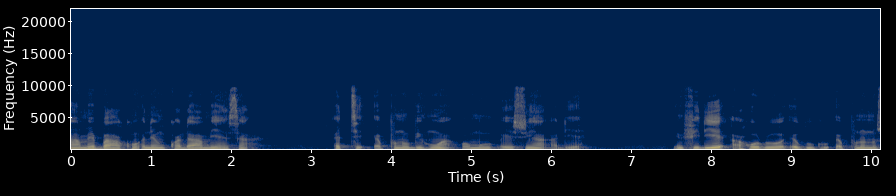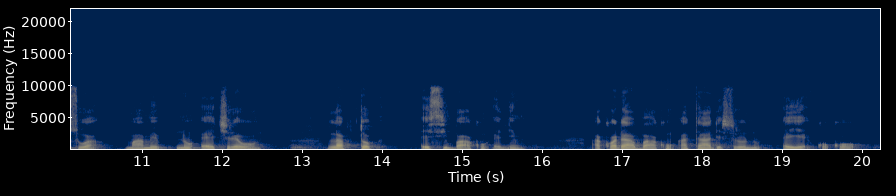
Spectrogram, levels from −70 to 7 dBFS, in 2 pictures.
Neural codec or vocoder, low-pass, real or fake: none; 9.9 kHz; real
